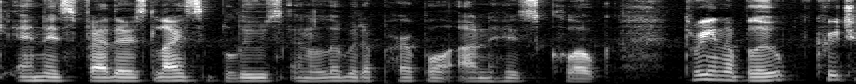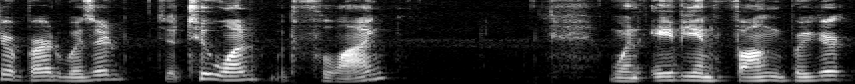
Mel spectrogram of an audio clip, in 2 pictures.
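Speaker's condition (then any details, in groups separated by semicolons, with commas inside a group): No condition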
